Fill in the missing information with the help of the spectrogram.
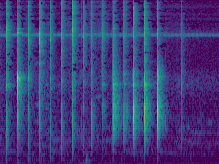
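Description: Stone pestle pounding garlic cloves in a stone mortar: a quick run of sharp knocks, about four or five a second, loudest near the end. It stops a little after three seconds in, with one last light tap.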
